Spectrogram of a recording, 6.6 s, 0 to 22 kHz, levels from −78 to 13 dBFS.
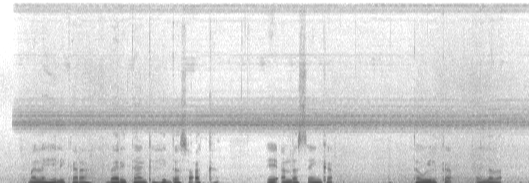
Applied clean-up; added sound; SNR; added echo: none; Waves, surf; 18 dB; none.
